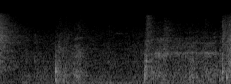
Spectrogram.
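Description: Quiet workshop room tone with a few faint clicks, at the start, about half a second in, and again about a second and a half in.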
